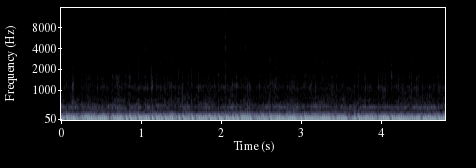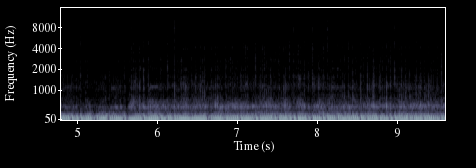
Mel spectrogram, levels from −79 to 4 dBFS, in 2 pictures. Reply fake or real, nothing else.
fake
